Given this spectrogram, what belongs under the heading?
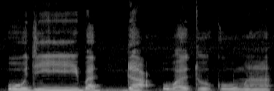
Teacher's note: ta sukunnya masuk ke dal sehingga dibacanya menjadi ujibat da'watukuma. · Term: idgham mutajanisain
